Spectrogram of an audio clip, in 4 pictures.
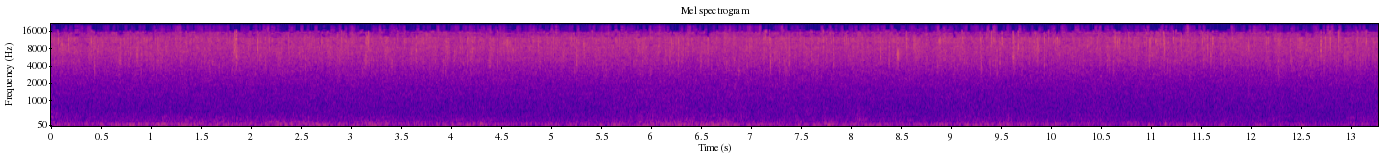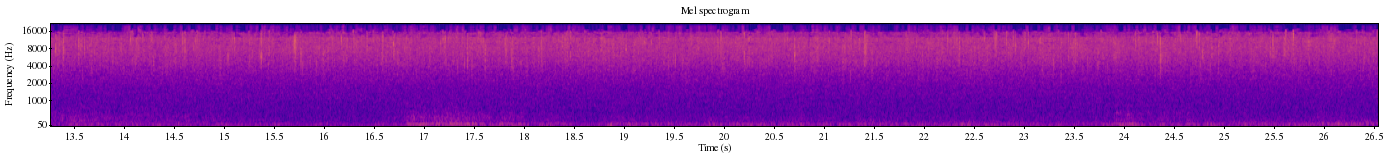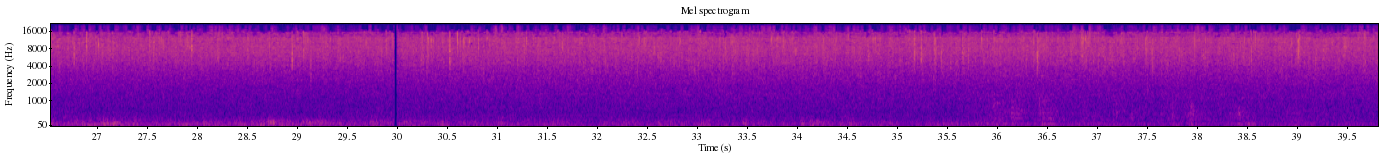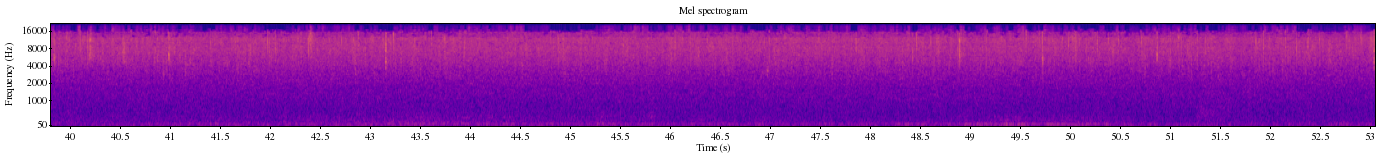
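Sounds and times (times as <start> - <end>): steady rain falling: 0.0 - 53.0
low rolling thunder: 16.8 - 19.4, 35.8 - 39.2, 51.2 - 51.8.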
